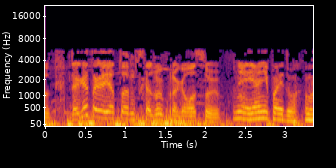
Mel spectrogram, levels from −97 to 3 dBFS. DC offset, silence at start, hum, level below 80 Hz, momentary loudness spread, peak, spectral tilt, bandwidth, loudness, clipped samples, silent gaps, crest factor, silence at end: under 0.1%; 0 s; none; -22 dBFS; 5 LU; -6 dBFS; -4.5 dB/octave; 5.8 kHz; -18 LUFS; under 0.1%; none; 12 dB; 0 s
